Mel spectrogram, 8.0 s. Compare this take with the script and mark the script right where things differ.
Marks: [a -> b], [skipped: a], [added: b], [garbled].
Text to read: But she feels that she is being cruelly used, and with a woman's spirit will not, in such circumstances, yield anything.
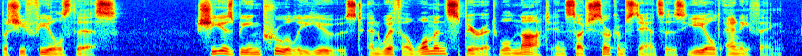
But she feels [that -> this] she is being cruelly used, and with a woman's spirit will not, in such circumstances, yield anything.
